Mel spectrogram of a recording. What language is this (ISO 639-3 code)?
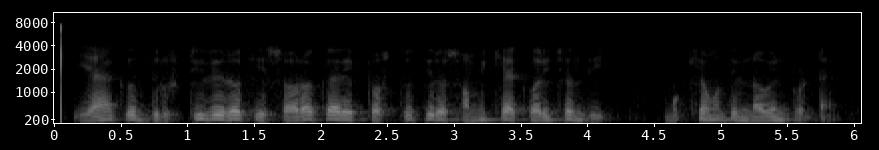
ori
